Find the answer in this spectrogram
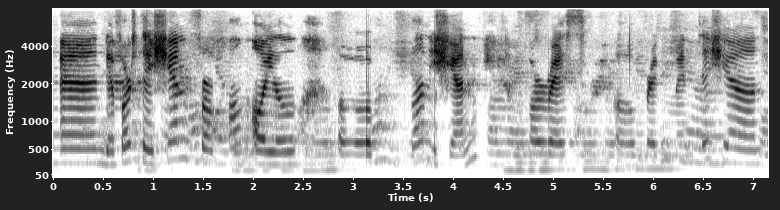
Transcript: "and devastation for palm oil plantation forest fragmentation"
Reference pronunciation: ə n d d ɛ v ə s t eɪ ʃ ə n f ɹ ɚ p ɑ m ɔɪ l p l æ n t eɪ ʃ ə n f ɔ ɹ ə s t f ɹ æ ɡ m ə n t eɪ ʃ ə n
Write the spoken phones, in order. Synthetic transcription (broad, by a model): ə n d d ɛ f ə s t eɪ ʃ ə n f ɹ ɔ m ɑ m ɔɪ l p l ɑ n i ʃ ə n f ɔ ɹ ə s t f ɹ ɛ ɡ m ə n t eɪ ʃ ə n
